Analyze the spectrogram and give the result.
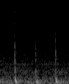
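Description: A baked bread roll is turned over and tapped three times on its underside, giving short, dull, low-pitched knocks that die away almost at once. The hollow sound shows the roll is well baked through.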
